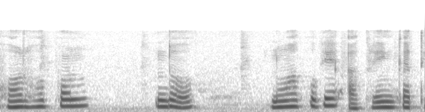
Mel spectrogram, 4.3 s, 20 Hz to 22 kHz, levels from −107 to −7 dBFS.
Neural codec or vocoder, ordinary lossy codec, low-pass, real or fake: vocoder, 44.1 kHz, 128 mel bands every 512 samples, BigVGAN v2; none; 7.2 kHz; fake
